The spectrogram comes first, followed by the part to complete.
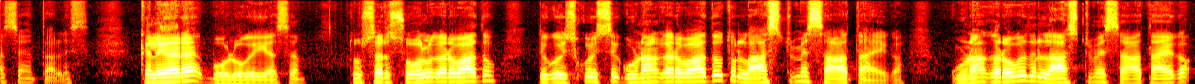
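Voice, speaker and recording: A man's voice: medium pitch, darkish tone, clear, resonant tone, no room sound. Coaxing man teaching math. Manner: coaxing, repeats prompts for students to answer; calls students by pet names and himself their brother. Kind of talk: online exam-prep lesson.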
